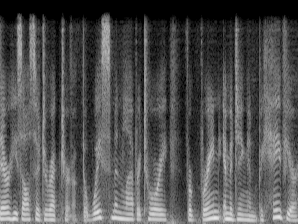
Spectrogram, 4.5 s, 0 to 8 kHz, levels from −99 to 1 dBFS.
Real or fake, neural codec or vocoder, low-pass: fake; codec, 16 kHz, about 1 kbps, DyCAST, with the encoder's durations; 7.2 kHz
